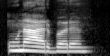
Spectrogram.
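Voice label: "un'àrbore", Sardinian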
